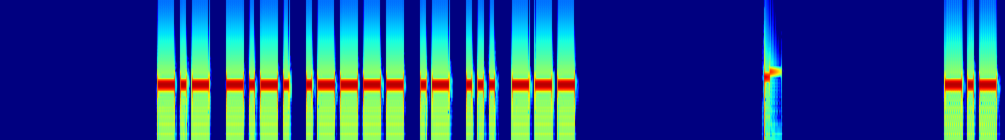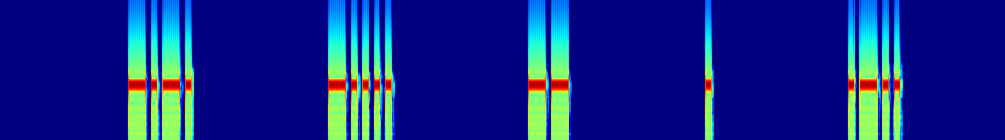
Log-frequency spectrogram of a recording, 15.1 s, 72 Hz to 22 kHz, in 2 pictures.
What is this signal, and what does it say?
Morse code, heard as a keyed tone, about 27 wpm, spaced as for 12 wpm, 700 Hz. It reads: KC1ASO KC6MEL
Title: USA Call Signs - 6 Characters - 8x Character Spacing - 28wpm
